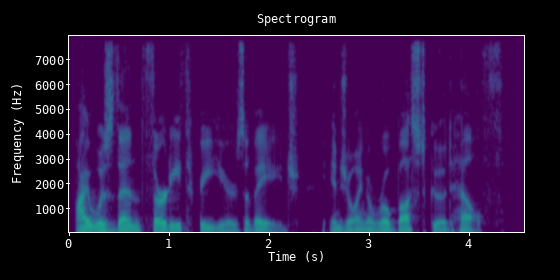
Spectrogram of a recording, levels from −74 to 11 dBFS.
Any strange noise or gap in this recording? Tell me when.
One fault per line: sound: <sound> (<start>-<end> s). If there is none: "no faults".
sound: dropout (1.2-1.3 s)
